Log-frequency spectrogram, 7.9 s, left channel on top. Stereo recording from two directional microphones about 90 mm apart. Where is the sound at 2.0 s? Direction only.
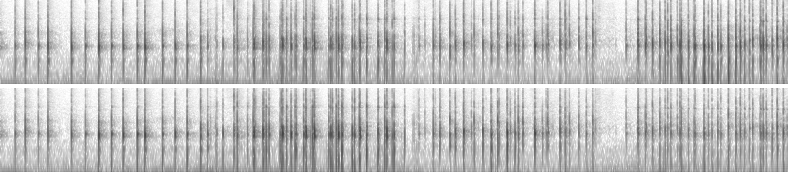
20° right (ahead or behind).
